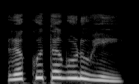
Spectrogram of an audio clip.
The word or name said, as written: ರಕುತಗುಡುಹಿ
